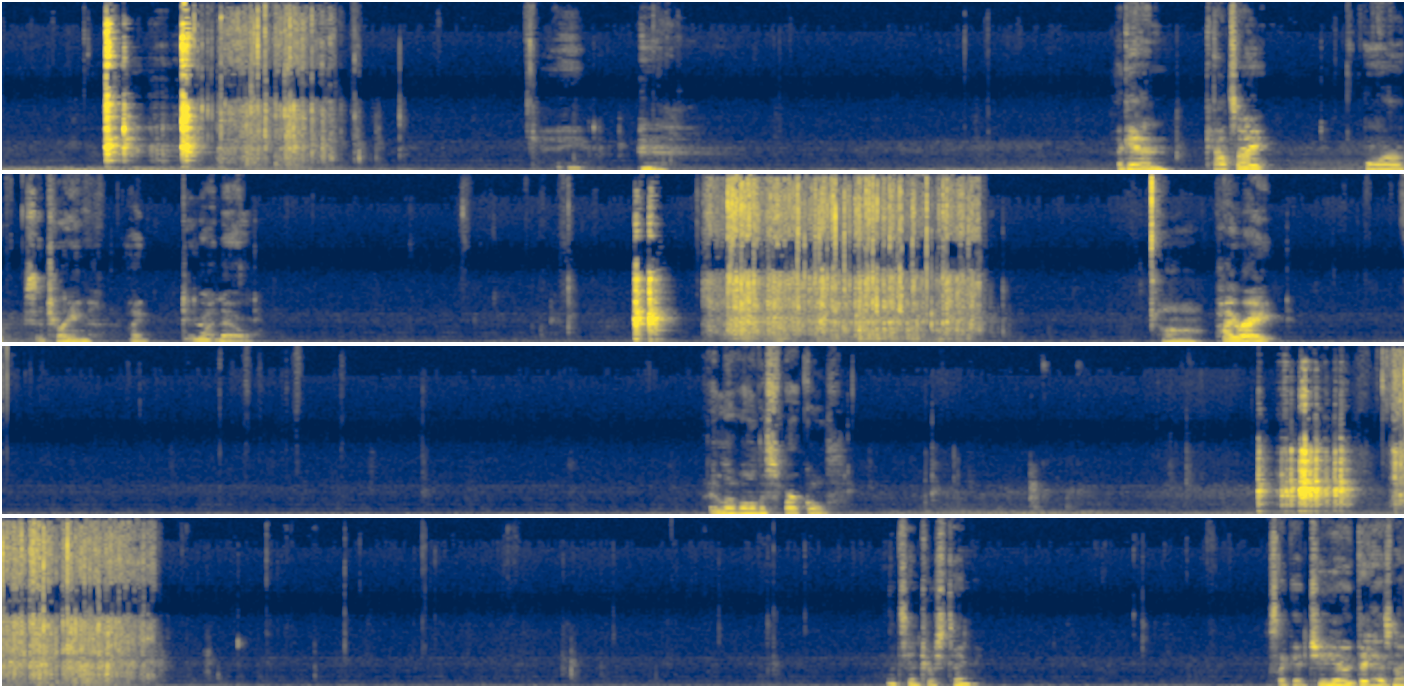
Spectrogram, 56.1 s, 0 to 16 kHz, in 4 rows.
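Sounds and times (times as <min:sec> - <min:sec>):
packing wrap crinkling: 0:02.0 - 0:04.1, 0:21.0 - 0:24.2, 0:41.8 - 0:43.8.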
